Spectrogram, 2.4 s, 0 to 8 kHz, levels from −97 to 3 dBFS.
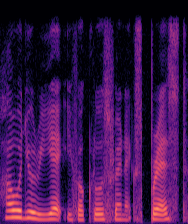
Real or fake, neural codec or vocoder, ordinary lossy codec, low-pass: real; none; none; 7.2 kHz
